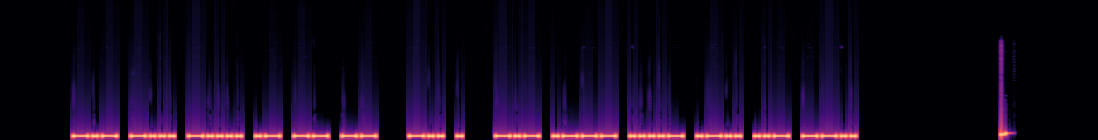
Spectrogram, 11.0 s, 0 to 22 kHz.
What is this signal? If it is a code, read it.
Morse code, heard as a keyed tone, about 25 wpm, 700 Hz. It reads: KB6AMM DE KJ4LUZ
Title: USA Callsign DE Callsign - 6 Characters - 25wpm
